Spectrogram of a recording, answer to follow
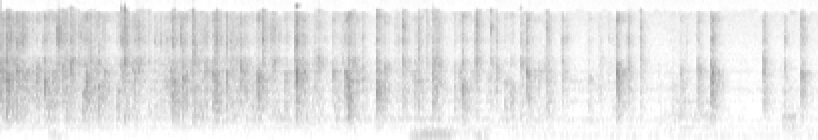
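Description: Scattered clapping from a small crowd after a song ends, thinning out and fading away, with one short low thump about two seconds in.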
